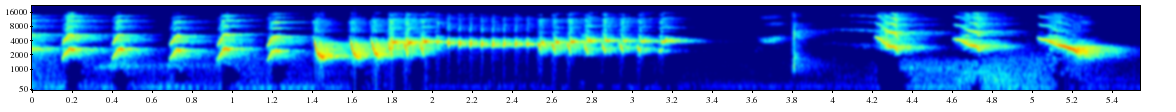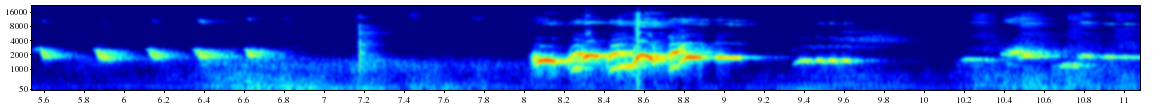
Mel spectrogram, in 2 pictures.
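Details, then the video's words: White-rumped shama (murai batu) in extra-chatty song full of mixed-in material: a fast series of buzzy repeated notes becoming a continuous trill, then descending slurs, short whistles and a burst of warbling. "Audio Gacor MURAI BATU Extra Rewel"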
